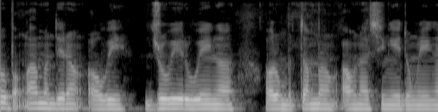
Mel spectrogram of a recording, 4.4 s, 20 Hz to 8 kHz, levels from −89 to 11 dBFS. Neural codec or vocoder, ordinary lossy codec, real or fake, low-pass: none; AAC, 48 kbps; real; 7.2 kHz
